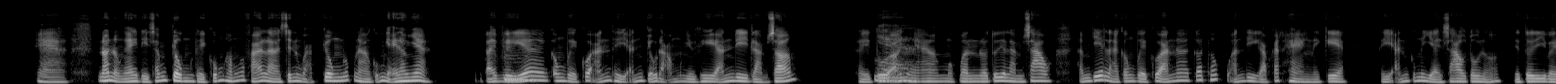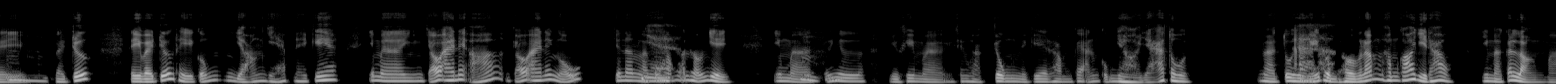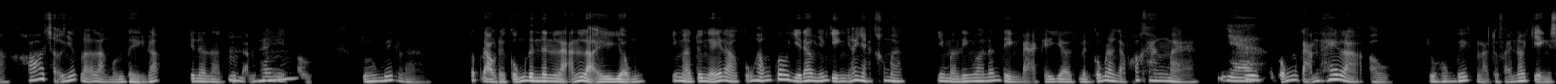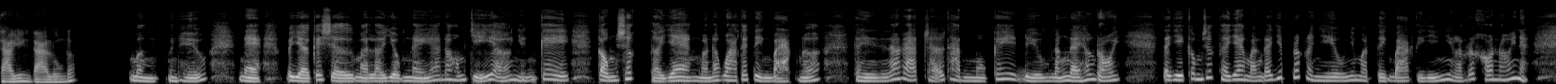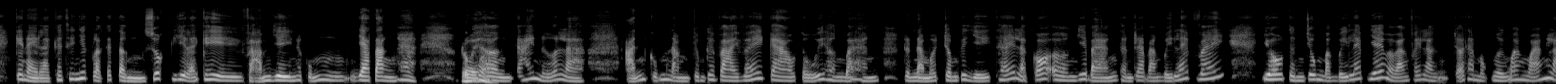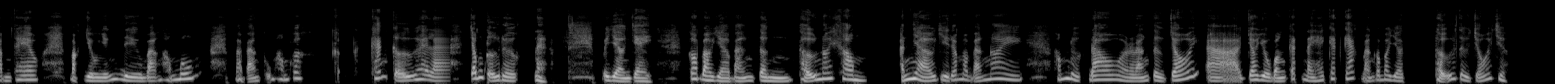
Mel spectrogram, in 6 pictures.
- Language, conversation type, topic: Vietnamese, advice, Bạn lợi dụng mình nhưng mình không biết từ chối
- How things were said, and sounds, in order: tapping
